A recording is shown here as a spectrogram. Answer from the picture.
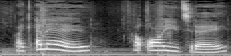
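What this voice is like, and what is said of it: Attempted British accent. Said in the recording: “a British accent. Well, trying to at least.”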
